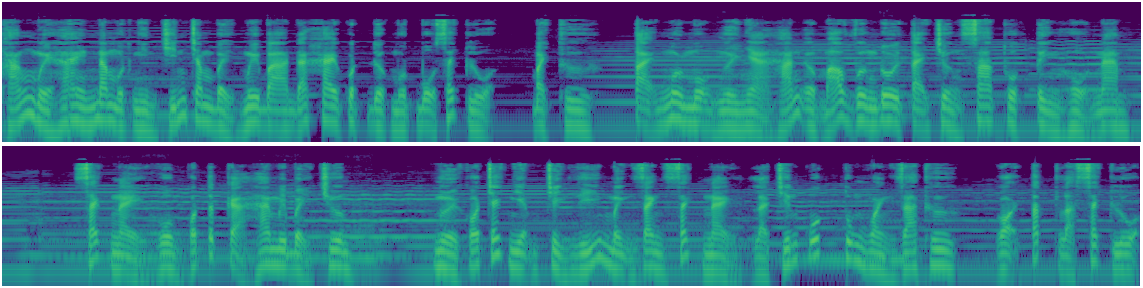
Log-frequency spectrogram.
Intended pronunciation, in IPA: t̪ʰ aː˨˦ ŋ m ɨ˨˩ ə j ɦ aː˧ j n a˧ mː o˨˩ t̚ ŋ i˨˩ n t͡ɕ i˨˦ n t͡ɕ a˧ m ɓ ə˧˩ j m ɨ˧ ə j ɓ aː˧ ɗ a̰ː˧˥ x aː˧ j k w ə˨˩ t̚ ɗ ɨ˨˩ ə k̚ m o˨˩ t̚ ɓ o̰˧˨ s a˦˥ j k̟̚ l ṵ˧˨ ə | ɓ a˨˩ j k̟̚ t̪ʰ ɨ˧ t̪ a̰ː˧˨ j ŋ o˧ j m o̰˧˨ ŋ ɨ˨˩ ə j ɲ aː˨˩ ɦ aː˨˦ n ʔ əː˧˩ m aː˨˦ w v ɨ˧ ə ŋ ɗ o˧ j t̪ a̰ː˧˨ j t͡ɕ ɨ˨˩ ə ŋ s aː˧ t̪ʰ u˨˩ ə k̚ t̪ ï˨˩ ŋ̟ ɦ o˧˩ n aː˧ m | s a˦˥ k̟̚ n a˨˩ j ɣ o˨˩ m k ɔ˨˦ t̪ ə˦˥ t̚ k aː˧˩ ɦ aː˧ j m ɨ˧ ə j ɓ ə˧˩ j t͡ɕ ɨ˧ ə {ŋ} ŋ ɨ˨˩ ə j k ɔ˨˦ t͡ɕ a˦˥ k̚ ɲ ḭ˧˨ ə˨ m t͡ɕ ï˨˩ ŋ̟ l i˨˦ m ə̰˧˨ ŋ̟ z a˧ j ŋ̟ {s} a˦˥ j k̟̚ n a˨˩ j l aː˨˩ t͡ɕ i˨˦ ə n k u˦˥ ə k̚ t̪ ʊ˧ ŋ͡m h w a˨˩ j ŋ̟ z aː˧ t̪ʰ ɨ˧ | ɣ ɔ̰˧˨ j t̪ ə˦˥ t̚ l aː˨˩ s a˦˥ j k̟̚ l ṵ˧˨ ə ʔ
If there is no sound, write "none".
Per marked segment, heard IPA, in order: ŋ, s

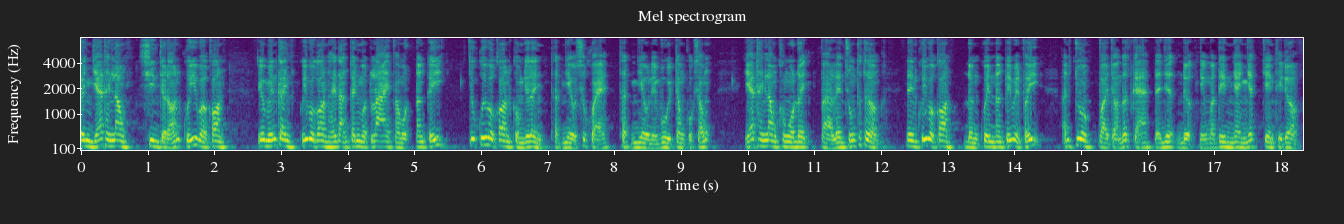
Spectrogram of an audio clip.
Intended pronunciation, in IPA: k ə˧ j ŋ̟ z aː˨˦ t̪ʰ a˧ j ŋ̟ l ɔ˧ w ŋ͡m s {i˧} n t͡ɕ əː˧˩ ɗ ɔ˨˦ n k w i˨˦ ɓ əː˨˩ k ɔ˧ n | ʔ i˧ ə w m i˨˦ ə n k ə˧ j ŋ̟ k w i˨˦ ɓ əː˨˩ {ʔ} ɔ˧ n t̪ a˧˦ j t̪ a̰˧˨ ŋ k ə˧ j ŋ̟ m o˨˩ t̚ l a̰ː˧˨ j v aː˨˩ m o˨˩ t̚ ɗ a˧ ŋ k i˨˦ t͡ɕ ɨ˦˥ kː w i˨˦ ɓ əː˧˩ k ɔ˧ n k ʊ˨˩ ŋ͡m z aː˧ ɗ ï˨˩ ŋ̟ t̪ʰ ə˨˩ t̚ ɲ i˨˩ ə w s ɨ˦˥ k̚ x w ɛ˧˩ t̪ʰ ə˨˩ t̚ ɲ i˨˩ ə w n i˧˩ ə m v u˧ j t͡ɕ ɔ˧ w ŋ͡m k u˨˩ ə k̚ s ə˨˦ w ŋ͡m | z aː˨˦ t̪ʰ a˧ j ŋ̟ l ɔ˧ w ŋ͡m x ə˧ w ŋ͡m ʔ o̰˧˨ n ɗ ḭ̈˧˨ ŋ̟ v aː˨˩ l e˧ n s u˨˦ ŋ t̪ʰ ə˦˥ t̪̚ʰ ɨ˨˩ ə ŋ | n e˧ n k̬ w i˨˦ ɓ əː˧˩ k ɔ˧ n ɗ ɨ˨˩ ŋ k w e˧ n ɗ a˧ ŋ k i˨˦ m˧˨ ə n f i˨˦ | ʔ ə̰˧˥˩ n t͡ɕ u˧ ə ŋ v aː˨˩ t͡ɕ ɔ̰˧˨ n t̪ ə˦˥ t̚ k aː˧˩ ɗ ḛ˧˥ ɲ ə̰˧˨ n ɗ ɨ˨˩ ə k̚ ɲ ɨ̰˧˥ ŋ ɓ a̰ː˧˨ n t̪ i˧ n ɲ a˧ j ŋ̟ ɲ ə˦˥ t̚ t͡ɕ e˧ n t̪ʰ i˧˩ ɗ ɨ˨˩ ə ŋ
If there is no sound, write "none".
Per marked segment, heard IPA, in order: i˧, k

